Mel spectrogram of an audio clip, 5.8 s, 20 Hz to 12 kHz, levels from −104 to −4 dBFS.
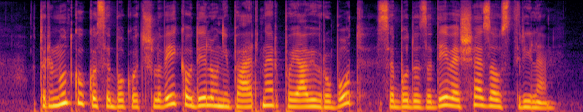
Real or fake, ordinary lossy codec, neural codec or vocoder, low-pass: real; none; none; none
